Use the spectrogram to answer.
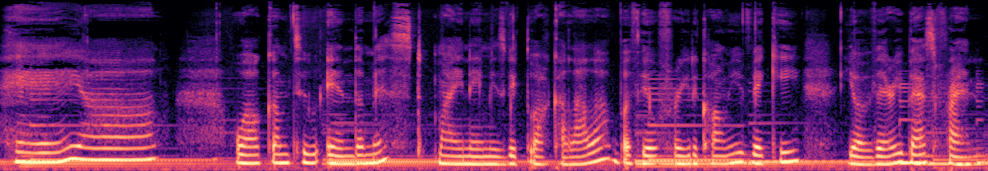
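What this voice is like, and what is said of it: Raspy, tired-sounding voice. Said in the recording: “my voice sounds a little crazy. It's been a long day. It's gonna feel raspy or sound raspy”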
